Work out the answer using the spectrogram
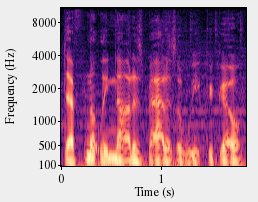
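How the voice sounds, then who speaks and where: Low-voiced congested young man chatting. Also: flat delivery, rapid-fire, soft background music. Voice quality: nasal. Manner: rambling, self-interrupting, lots of fillers. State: congested, slightly nasal. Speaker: streamer. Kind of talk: casual chat while gaming.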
